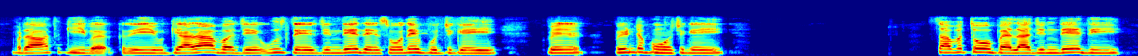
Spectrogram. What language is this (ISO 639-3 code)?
pan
